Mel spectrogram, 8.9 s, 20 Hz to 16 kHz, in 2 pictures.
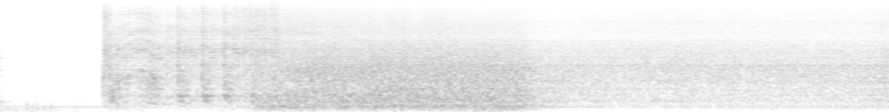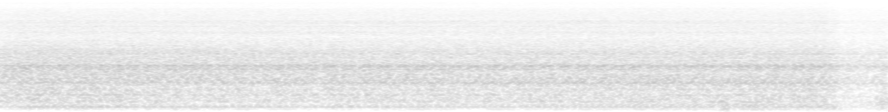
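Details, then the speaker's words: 2003 Chevy Trailblazer I6 near 200K miles with a front-of-engine noise that went away with the drive belt off; the fault was traced to the alternator. Reinstalled factory alternator and belt: cranks, catches, flares, then settles to a steady idle with no whine or squeal. "you guys have no idea how relieved I am that it's not a engine noise in this thing because I really thought it was"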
